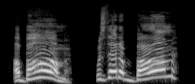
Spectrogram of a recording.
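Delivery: very high, loud, piercing scream. After a blast in a store, a voice deeper inside asks, screaming. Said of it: "another voice screamed".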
